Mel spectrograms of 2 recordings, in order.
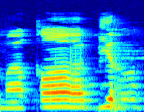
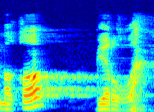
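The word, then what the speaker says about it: مقابر: Hatta zurtumul maqabir. Mangga maqabir. Heeh. Maqabir bukan maqir ya.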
